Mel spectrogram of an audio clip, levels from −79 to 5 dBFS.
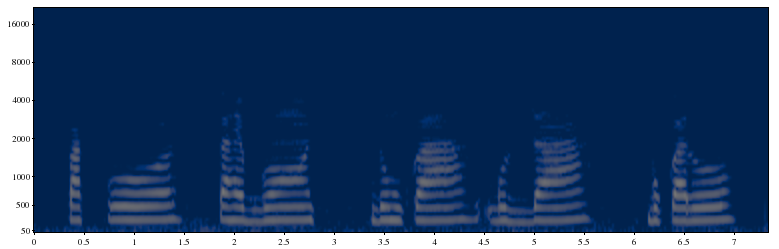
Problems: low volume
